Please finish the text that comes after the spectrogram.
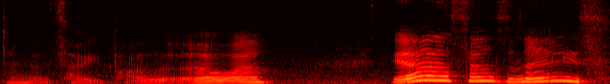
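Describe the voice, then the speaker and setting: A woman's voice: sits high, very animated, moderate pace, dark tone. A woman chatting casually and spontaneously as she tries out a product. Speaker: host's wife, guest trying the product. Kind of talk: casual chat, spontaneous reactions.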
